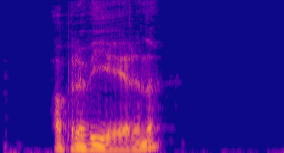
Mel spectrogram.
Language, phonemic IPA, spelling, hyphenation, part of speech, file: Norwegian Bokmål, /abrɛʋɪˈeːrən(d)ə/, abbrevierende, ab‧bre‧vi‧e‧ren‧de, verb, NB - Pronunciation of Norwegian Bokmål «abbrevierende».ogg
- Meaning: present participle of abbreviere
